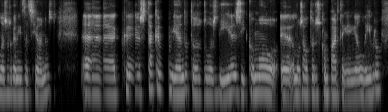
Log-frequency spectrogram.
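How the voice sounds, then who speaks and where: A woman with a Portuguese accent speaks at a fairly slow pace in a fairly low pitch and a dark, mellow tone. Her intonation is monotone and flat, and the background is quiet. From Portugal. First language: Portuguese (speaking Spanish). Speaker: data strategy professional, book reviewer. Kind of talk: casual conversation, book review. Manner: slow, deliberate; halting, many fillers.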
